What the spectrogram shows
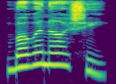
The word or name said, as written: ಬವನಾಸಿ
